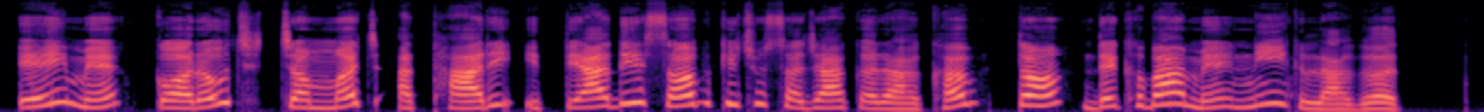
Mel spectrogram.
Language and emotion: Maithili, neutral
